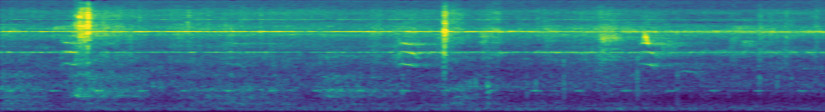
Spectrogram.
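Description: Forest ambience dominated by a steady high-pitched insect drone, with a faint note repeating about twice a second. A few brief rustles or snaps, loudest about a second in and again past the middle, come from monkeys moving in the leafy branches.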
